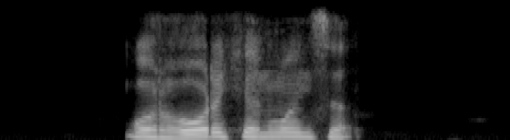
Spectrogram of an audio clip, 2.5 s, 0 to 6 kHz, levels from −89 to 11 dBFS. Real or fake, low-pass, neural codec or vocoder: fake; 5.4 kHz; autoencoder, 48 kHz, 32 numbers a frame, DAC-VAE, trained on Japanese speech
